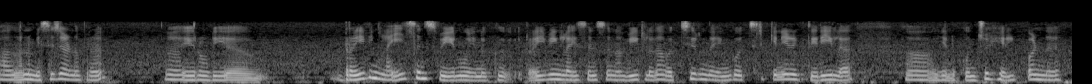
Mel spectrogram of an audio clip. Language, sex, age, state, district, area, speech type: Tamil, female, 30-45, Tamil Nadu, Chennai, urban, spontaneous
